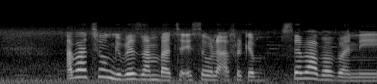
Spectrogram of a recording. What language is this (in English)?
South Ndebele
